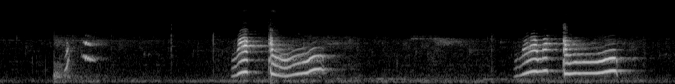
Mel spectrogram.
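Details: Indian ringneck green parrot talking: a faint short note, then two loud harmonic phrases that rise and then fall, over a low background hum.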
